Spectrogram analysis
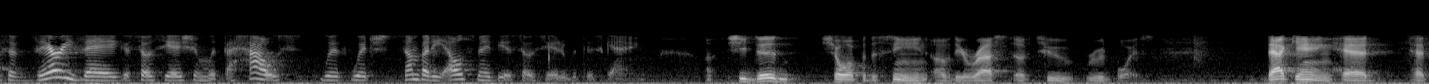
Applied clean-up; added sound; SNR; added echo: none; none; none; none.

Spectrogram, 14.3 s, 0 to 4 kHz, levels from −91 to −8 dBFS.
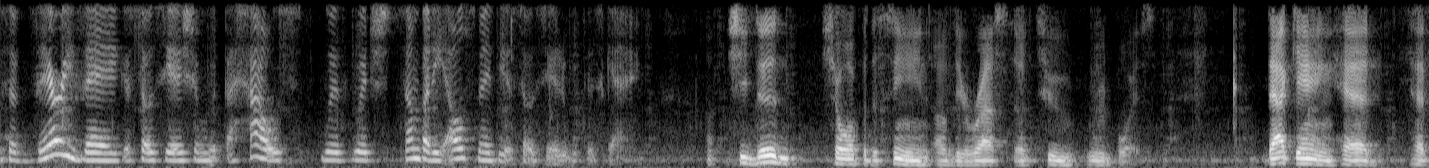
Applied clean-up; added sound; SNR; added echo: neural separator model SepFormer DNS4.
